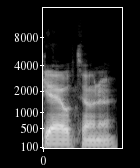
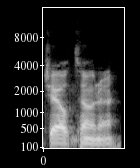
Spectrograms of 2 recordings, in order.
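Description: First: The name starts with a hard G sound. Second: The name starts with a J sound. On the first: "even though it might be Gaotona" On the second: "I'm going to pronounce it with a J"

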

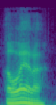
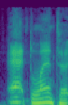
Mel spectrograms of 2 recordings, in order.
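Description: First: The middle T sound is dropped. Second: The middle T sound is clearly pronounced. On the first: This is how true locals say the city name. The speaker calls it right. "It's like it doesn't have a T in there" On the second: This is how outsiders say the city name. The speaker calls it wrong. "not at with a T"

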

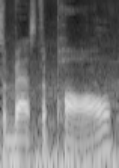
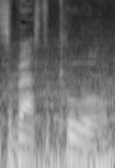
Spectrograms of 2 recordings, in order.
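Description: First: The last syllable is a short 'pol'. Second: The last syllable sounds like 'pool'. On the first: The speaker calls it right. "there's also no pool in Sebastopol. It's Sebastopol" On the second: The speaker calls it wrong. "It's not Sebastopol"

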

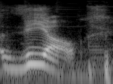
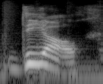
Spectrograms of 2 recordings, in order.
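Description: First: The word begins with a soft th sound. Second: The word begins with a plain d sound. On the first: The speaker calls it wrong. "not Diolch" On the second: The speaker calls it right. "It is a single D. Just like I'm saying it"

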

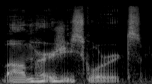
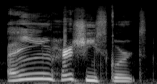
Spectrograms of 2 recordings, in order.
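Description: First: It is said in a raspy, rough voice. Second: It is said in a Kermit the Frog voice.

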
